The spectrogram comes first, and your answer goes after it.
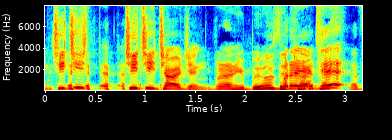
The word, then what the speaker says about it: Qi: Qi Qi targeting Chi it's not it's not cui it's like Chi or something I forgot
